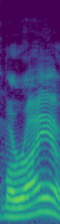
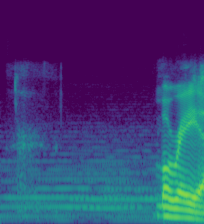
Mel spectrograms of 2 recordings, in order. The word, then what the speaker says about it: Morea: And yeah, if Mortek and Mariah, is it Mariah or Morea? Morea.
